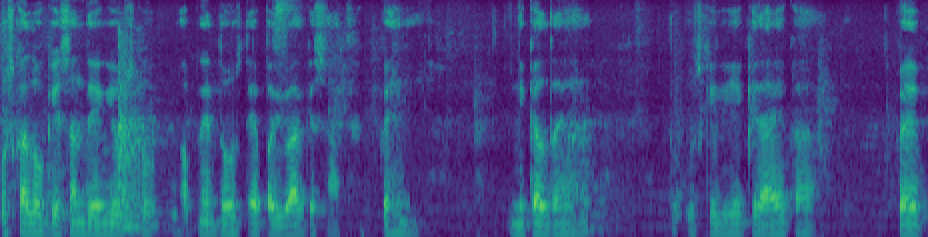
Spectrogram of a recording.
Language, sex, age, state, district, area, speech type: Hindi, male, 45-60, Uttar Pradesh, Prayagraj, rural, spontaneous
